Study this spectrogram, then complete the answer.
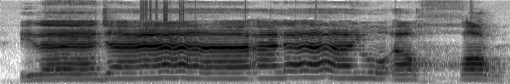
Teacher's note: جیم کے بعد الف ہے، اس الف پر مد ہے، اس مد کو 5 الف کے مقدار کھینچ کر پڑھتے ہیں۔ لام کے بعد الف ہے، الف حروف مدہ ہے، 1 الف کے مقدار کھینچیں گے۔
